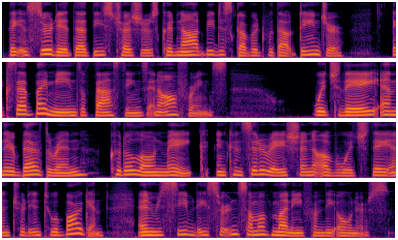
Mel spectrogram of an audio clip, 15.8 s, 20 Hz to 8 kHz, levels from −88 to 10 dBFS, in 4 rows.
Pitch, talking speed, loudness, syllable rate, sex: 180 Hz, 170 wpm, -19 LUFS, 5.5 syllables/s, female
